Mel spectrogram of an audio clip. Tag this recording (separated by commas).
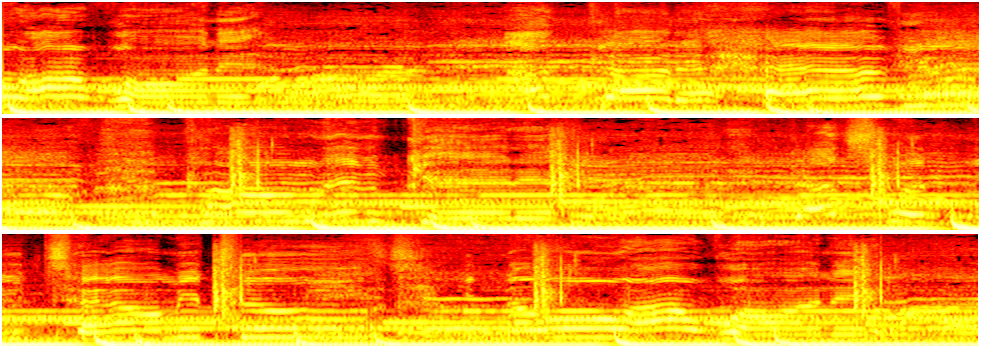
Rhythm and blues, Hip hop music, Music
